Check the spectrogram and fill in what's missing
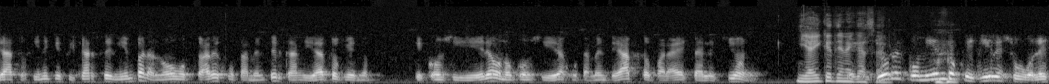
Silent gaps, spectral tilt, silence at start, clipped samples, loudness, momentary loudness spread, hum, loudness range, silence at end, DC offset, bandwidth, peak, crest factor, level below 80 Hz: none; -6 dB/octave; 0 s; under 0.1%; -16 LUFS; 11 LU; none; 4 LU; 0 s; under 0.1%; over 20 kHz; 0 dBFS; 16 dB; -54 dBFS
